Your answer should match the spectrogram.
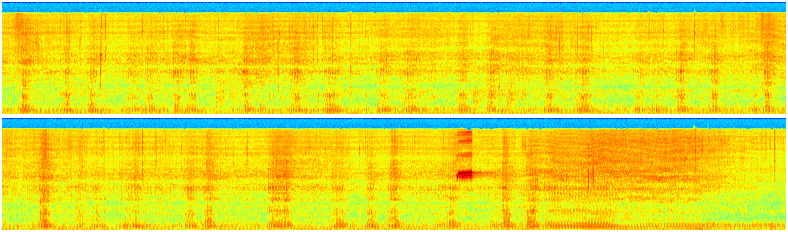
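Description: Motorcycle engine at low speed, its note swelling and falling in many short, uneven pulses as the throttle is worked through slow cone weaving. Near the end it pulls more steadily and louder for a couple of seconds.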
